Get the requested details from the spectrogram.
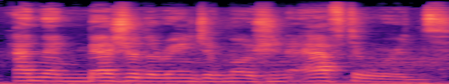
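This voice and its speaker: A man's voice with audible room echo. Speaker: chiropractor. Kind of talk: casual Q&A on Instagram live. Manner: loud.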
